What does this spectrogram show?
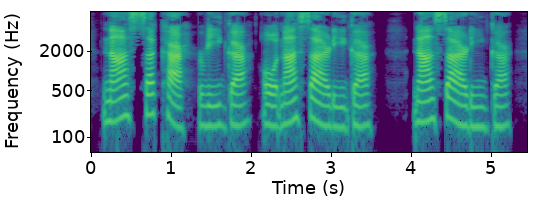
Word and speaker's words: riga: The next word we are going to look at is R-I-G-A. R-I-G-A. This word is pronounced in 3 different ways. The first one is as a shirt. And as a shirt is pronounced riga.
